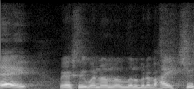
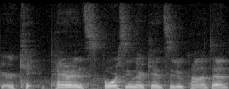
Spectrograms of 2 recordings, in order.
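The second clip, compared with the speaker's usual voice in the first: plain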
